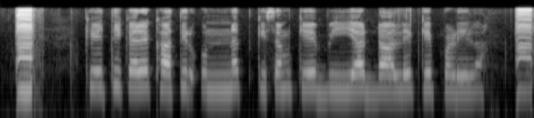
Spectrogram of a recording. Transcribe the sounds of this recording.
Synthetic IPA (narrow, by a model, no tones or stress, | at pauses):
kʰeːt̪ikəɾẽkʰaːt̪ɪɾʊnːət̪kɪsəmkebiːjaɖaːlekepəɽeːlaː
